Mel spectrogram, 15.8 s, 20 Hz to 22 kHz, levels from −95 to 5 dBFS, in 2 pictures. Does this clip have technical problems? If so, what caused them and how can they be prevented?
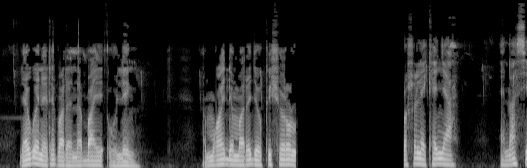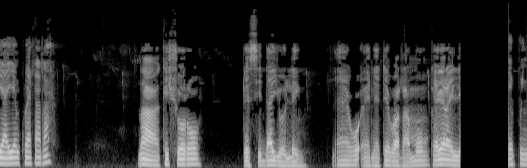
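Yes. The speech has two playback stalls, from 4.43 to 6.06 s (about 1.6 s) and from 14.80 to 15.54 s (about 0.7 s). The output goes silent in mid-flow and then resumes. The likely cause is that the player's buffer ran dry or its audio thread was blocked. Unlike a dropout in the recording, the audio just halts and carries on. A larger playback buffer and a high-priority audio thread would prevent this.

Each stall is followed by catch-up at higher speed. From 6.06 to 9.06 s the speech runs 1.15 times faster and roughly two semitones higher. From 15.54 s to the end it runs 1.25 times faster and roughly four semitones higher. The player is resampling its backlog to win back lost time. A wrong sample rate would shift pitch throughout, but here the speed-up starts right after the silence, and the first one then returns to normal. 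Avoiding the stalls removes the need for catch-up, and a time-stretching catch-up method would keep the pitch unchanged.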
